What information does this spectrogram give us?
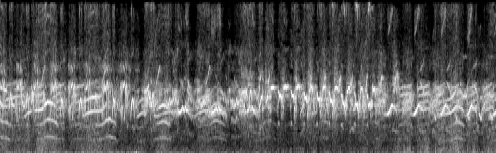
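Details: Sogon lure call used for bird trapping; a steady stream of shrill, high squealing chatter with quick repeated notes and many overlapping voices, loud and unbroken.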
